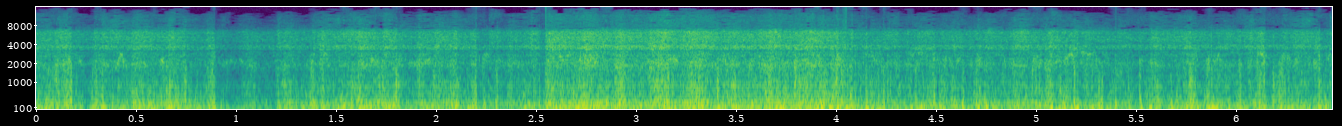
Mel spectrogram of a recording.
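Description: Passenger train running at speed, heard from the open doorway of a coach: a loud, steady rolling noise of wheels on the rails.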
